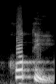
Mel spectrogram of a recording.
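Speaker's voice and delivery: ক্ষতি said as "khoti", ক্ষ spoken as খ; demo pronunciation. Shown as a demonstration. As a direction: show that ক্ষতি starts with a plain kh sound. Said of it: "ক্ষয়ের মতন". (ক্ষতি শব্দটি "খতি" উচ্চারণে, স্পষ্ট করে)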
